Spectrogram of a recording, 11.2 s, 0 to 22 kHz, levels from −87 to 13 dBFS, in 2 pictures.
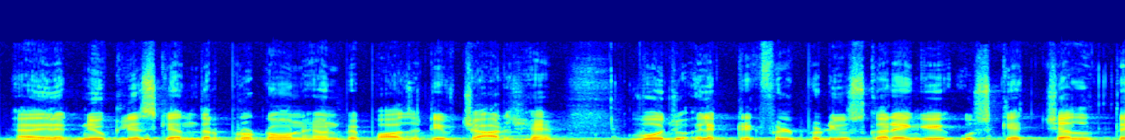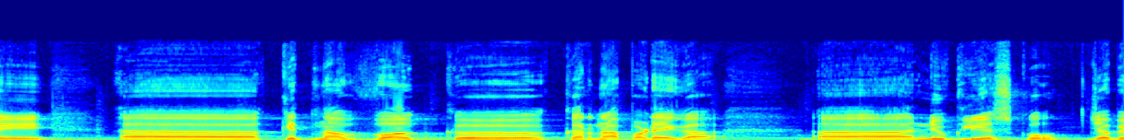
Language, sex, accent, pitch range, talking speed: Hindi, male, native, 95-125 Hz, 140 wpm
